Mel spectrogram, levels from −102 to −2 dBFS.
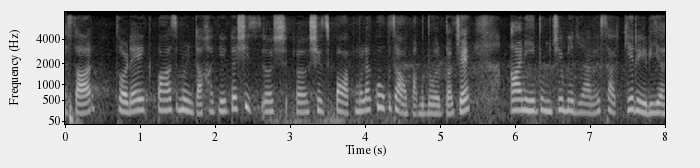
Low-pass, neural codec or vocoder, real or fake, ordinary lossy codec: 7.2 kHz; codec, 16 kHz in and 24 kHz out, 1 kbps, XY-Tokenizer; fake; none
